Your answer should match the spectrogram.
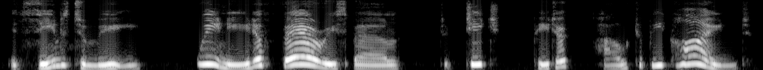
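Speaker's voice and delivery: slow, booming, stately frog voice; a proud old frog greeting his visitors; grand wise frog. Acted. Frog voice again.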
